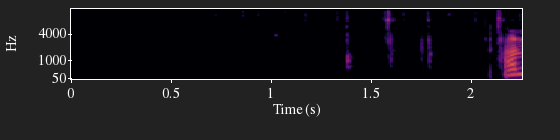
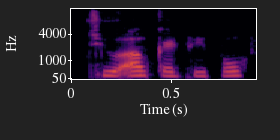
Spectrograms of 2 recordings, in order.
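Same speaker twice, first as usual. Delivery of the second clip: whispered trailing words; 4 semitones lower, 7 dB quieter than usual. Real, not acted. Gamer trailing into a whisper explaining the tips. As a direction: drop to a whisper at the end.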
